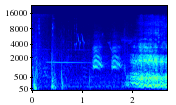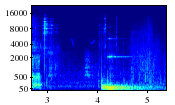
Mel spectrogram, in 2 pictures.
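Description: A horse in a video game gives a loud, wavering whinny that rises and falls for about a second, with hoof clops and scattered game sounds before and after, heard close.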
